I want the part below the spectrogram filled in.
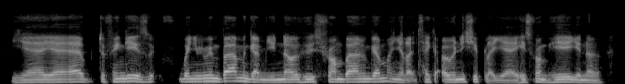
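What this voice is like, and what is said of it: Birmingham (Brummie) English accent. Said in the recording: “people from Birmingham get a lot of hate as well with the accent ... Do you think I got a bad one? ... Nah, it's. I mean, there's worse.”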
